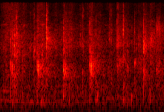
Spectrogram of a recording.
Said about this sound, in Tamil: கைத்தட்டு எல்லாரும்.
